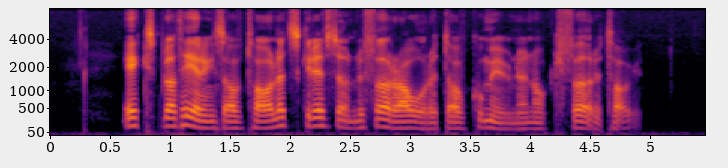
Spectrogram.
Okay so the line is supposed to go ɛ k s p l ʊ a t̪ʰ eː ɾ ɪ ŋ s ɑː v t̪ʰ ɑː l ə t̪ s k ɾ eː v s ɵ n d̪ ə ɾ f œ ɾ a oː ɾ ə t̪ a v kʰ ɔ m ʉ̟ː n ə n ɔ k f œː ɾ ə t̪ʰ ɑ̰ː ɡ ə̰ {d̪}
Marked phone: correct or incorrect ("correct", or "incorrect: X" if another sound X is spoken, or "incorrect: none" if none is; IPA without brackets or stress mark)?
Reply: incorrect: t̪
